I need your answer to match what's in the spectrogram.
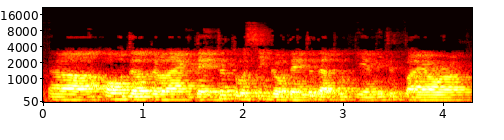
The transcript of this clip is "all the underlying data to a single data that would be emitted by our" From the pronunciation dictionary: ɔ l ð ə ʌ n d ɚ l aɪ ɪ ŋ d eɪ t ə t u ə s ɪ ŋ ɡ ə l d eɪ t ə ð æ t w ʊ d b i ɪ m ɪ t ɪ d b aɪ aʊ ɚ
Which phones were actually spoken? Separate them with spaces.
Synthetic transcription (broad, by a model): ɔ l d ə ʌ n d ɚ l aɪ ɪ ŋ d eɪ t ə t u ə s ɪ ŋ ɡ ə l d eɪ t ə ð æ t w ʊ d b i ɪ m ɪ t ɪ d b aɪ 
